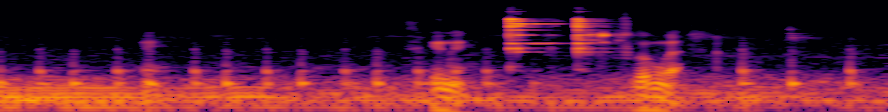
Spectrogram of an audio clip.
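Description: Two sharp, ringing steel-on-steel strikes about half a second apart, midway through: the steel bar and hammer working the differential's bearing adjuster nut to set the ring gear-to-pinion backlash. A faint, regular light ticking runs underneath.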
